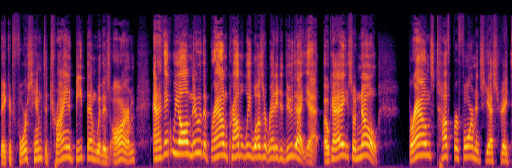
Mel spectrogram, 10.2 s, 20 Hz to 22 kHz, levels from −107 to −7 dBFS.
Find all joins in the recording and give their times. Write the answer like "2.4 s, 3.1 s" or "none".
none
